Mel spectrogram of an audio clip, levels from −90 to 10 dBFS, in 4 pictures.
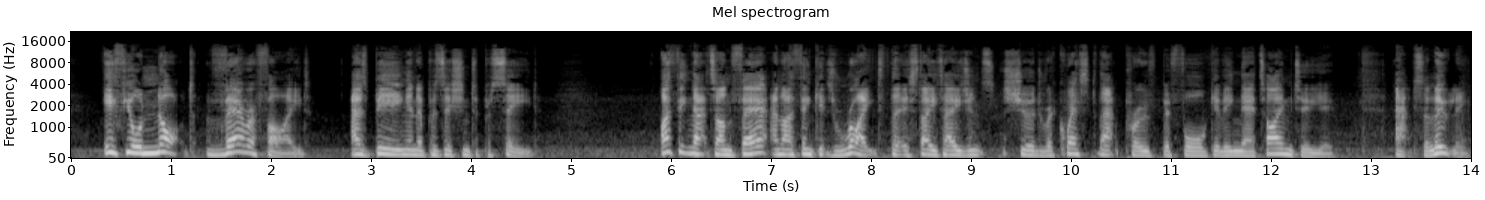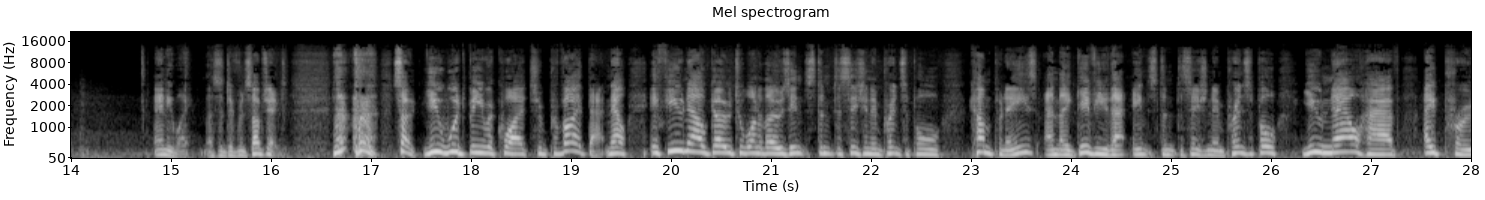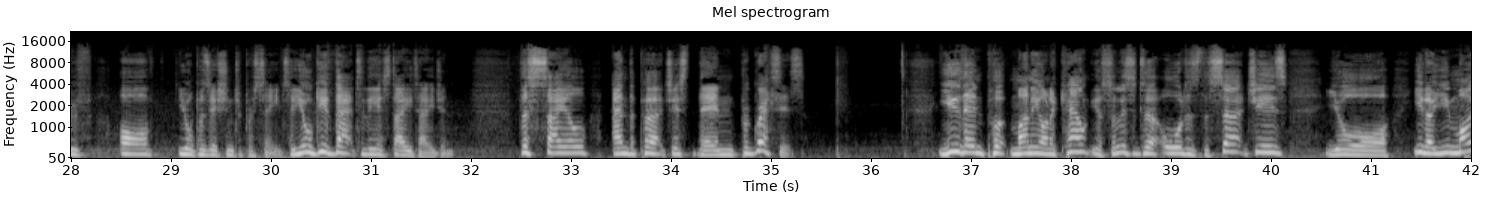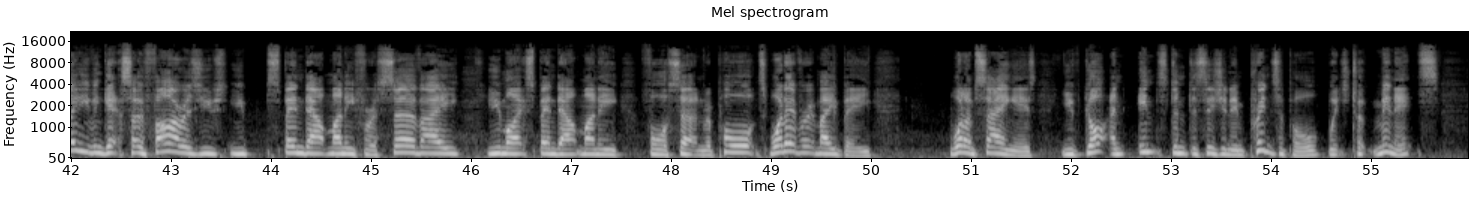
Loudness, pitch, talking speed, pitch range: -19 LUFS, 165 Hz, 160 wpm, 145-195 Hz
